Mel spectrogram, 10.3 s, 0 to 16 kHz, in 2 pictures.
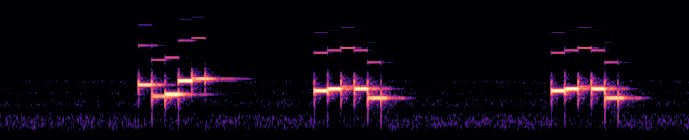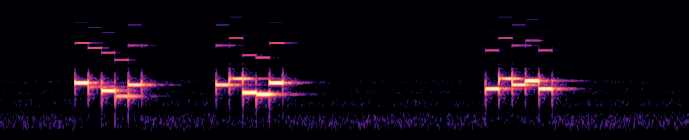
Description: Five-tone selective call (CCIR), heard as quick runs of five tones, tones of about 100 ms, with room echo. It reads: 82300 56761 56761 97528 88439 66806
